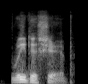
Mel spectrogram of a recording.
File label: "readership", British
